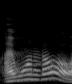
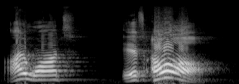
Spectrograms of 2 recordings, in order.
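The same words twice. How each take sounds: First: Said in the usual way. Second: Much higher, much louder I want it all; loud declaration. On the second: Retold or imitated. Teen finishing his order at the counter, shouting it out. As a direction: belt out the final demand. End of a long sandwich order.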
